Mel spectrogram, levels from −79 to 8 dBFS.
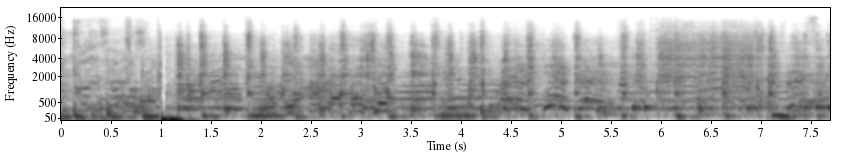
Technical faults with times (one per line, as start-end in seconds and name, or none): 0.99-1.26 phantom power thump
